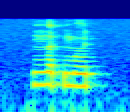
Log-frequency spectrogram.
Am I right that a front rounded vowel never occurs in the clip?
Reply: yes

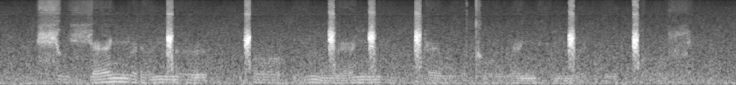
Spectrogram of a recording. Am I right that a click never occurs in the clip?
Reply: no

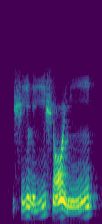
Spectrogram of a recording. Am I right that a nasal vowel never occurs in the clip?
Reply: no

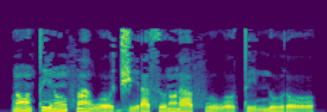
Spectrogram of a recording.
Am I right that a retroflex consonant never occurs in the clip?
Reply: yes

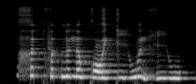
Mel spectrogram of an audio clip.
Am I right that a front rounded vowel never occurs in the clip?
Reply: yes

